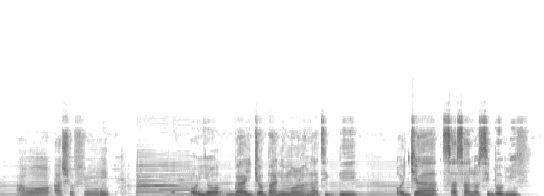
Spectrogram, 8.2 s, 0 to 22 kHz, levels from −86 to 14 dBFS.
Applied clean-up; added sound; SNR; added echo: neural mask model RNNoise.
